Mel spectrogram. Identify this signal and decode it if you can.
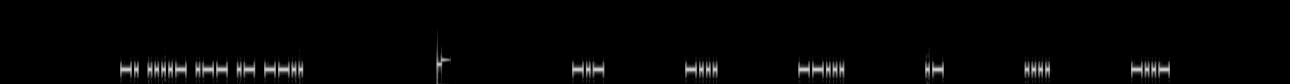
Morse code, heard as a keyed tone, about 36 wpm, spaced as for 14 wpm, 700 Hz. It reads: N4WAZ KB7AHX
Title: USA Call Signs - 8x Character Spacing - 35wpm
